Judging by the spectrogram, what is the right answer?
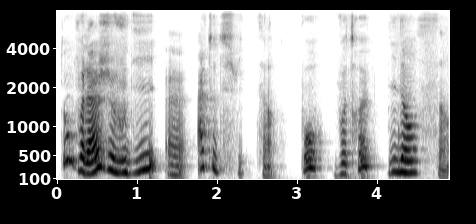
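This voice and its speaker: A woman giving a spoken tarot reading, hesitant and filling pauses as she talks. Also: fairly high pitch, lively intonation, warm tone, muffled recording. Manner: hesitant, many fillers and restarts. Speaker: tarot reader. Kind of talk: casual spoken tarot guidance.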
